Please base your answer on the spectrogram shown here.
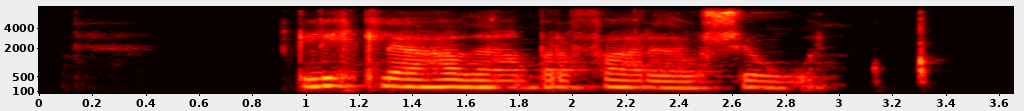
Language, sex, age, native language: Icelandic, female, 20-29, Icelandic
